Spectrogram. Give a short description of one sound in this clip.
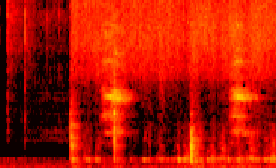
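A fire crackles beneath a stove.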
